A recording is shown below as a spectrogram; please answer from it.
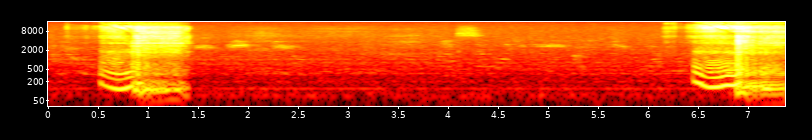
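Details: Man sleeping and snoring heavily: two loud, rattling snores about six seconds apart with quiet breathing between.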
